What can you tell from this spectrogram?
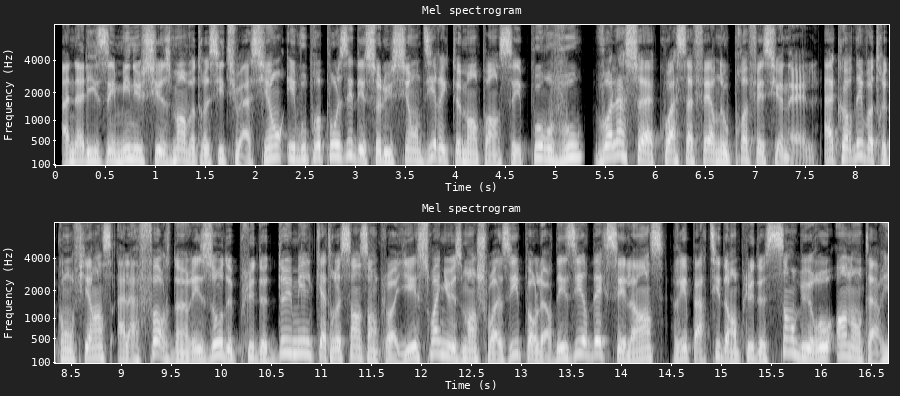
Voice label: Fr-Ca corporate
